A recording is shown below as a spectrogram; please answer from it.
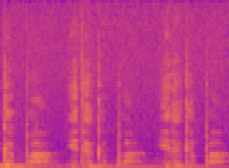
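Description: A man speaking quietly, close to a whisper, in short broken phrases, with a faint steady held tone underneath.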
